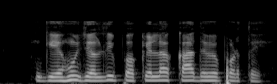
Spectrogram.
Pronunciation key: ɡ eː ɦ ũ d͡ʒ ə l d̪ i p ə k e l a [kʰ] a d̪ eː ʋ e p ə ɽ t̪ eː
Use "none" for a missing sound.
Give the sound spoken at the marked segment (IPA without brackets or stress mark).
k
